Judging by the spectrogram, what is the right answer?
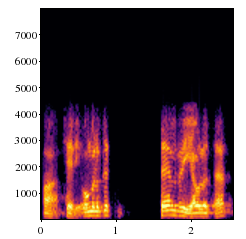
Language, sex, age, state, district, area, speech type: Tamil, male, 60+, Tamil Nadu, Ariyalur, rural, conversation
